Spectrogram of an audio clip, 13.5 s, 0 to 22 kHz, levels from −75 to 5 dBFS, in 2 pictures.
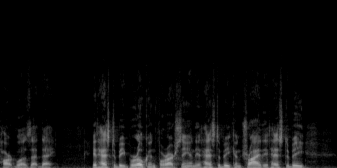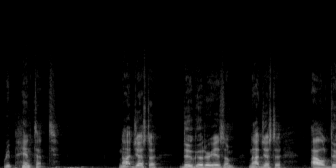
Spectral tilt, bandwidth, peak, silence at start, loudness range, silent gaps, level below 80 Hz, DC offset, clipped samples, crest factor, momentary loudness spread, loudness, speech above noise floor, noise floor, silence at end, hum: -5.5 dB/octave; 15.5 kHz; -6 dBFS; 0 s; 6 LU; none; -54 dBFS; under 0.1%; under 0.1%; 22 dB; 13 LU; -28 LUFS; 36 dB; -63 dBFS; 0 s; none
